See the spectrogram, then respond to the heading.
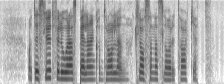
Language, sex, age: Swedish, female, 24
